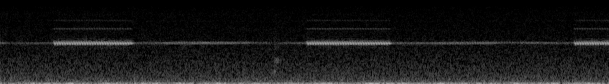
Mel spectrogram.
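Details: Summer-night cricket captured on a Zoom H5, giving a continuous thin high-pitched tone that intensifies into louder chirp bursts roughly every two and a half seconds, three bursts in all, against soft low rumble.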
